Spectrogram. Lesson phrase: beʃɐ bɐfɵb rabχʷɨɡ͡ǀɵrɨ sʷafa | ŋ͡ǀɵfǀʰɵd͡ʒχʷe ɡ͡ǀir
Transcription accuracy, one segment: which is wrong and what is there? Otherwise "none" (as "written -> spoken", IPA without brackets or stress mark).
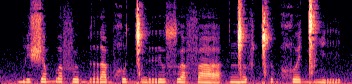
d͡ʒ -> ɡ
